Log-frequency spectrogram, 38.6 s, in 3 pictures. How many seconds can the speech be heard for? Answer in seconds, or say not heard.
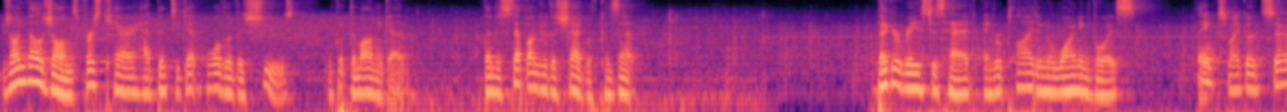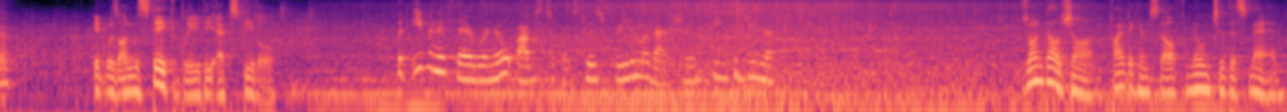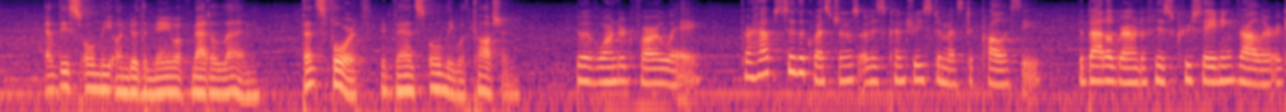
33 s.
